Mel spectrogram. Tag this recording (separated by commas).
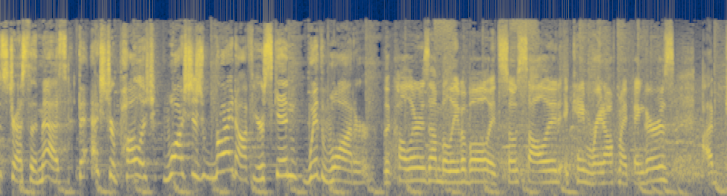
Speech, Music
